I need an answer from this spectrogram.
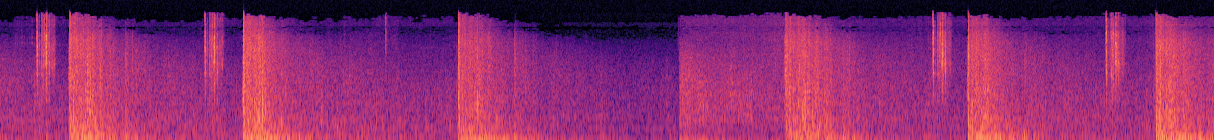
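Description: Aerial firework shells bursting, a heavy boom about every two seconds, each dying away in a rolling echo. Lighter sharp cracks come in between some of the booms.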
